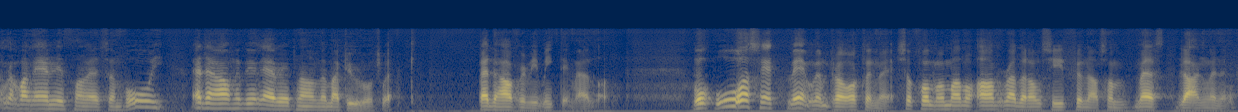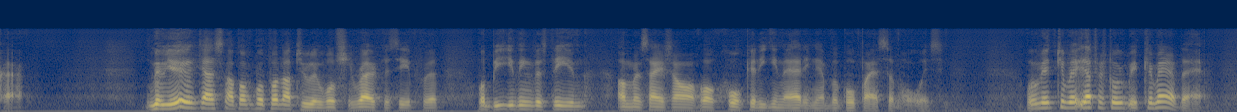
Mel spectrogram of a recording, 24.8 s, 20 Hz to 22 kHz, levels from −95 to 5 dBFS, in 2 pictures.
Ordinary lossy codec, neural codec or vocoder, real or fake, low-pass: none; codec, 16 kHz, 0.5 kbps, FunCodec, trained on LibriTTS, 25 frames a second; fake; none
